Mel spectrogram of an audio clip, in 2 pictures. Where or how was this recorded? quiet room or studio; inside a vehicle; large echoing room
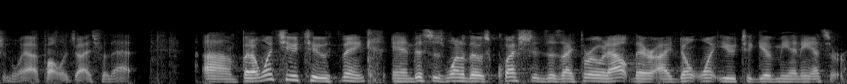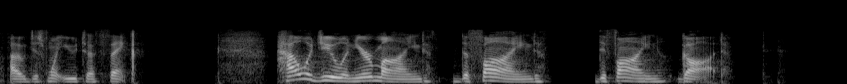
large echoing room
